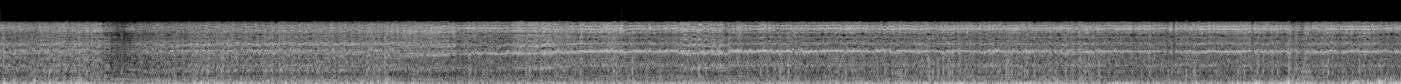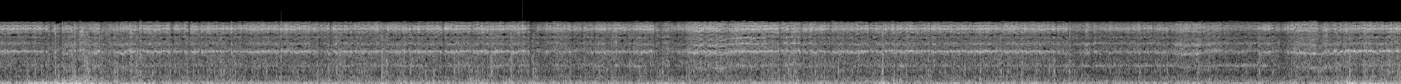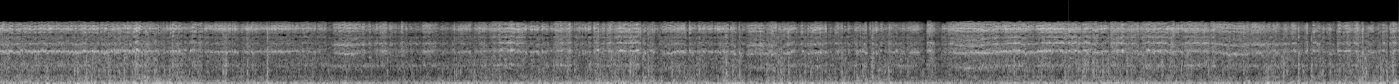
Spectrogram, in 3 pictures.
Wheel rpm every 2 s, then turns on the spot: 160, 180, 210, 230, 240, 230, 230, 230, 230, 240, 230, 230, 230, 230, 230, 230, 230, 230, 230, 230, 230.
none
